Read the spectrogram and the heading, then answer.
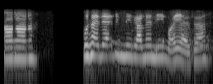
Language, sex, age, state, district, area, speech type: Nepali, female, 45-60, West Bengal, Jalpaiguri, rural, conversation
